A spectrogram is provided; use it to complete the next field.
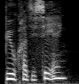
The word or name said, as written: bureaukratisering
